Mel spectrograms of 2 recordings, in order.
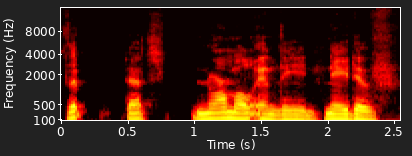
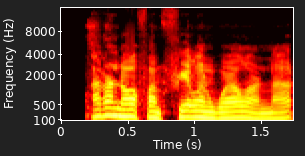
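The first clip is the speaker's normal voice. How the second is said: loud cartoon-style character voice; 3 semitones higher, 6 dB louder than usual. Answering how they are doing, Peter Griffin voice. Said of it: "stuck in this Peter Griffin voice".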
